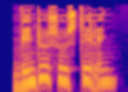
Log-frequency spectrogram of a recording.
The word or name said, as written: vinduesudstilling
